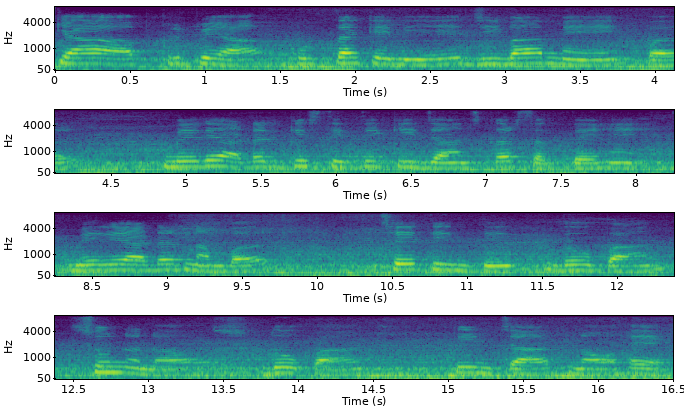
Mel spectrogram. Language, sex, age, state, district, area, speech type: Hindi, female, 45-60, Madhya Pradesh, Chhindwara, rural, read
